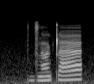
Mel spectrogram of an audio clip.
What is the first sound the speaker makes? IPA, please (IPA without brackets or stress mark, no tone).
d͡z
